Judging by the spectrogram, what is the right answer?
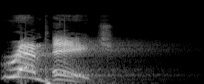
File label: "rampage", Announcer Killstreak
